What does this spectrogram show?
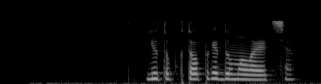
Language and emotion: Russian, neutral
